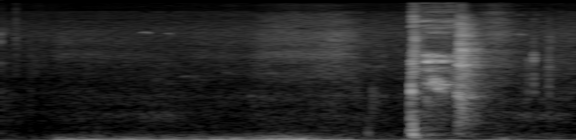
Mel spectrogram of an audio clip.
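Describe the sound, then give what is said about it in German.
A single sharp cough bursts out over a low rumbling background, brief and loud, with a faint follow-up breathy sound just after. “Genau, deswegen hustest du.”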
